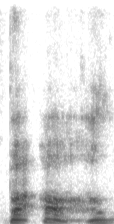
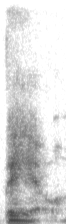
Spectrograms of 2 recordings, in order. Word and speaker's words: Baal: And the worship of Baal, now I know the right way to pronounce it is Baal, but in English we usually just say Baal, okay?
